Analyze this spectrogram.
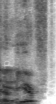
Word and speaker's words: Beterbiev: Beterbiev.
